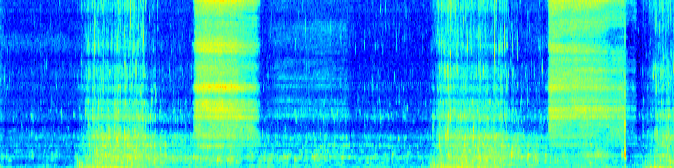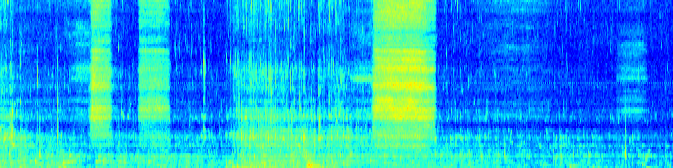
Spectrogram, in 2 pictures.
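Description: Scuba regulator breathing heard underwater: about three breath cycles, each a gurgling rush of exhaled bubbles and a hiss of drawn air. A single sharp click comes about halfway through.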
